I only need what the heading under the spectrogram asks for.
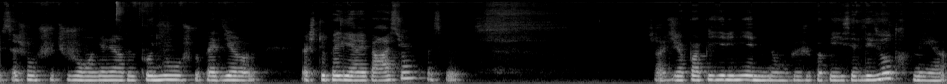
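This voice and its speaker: A woman's voice: medium pitch, warm tone. A young woman chatting casually in a home vlog, rambling with many fillers and cooing to her pets. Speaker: vlogger.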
